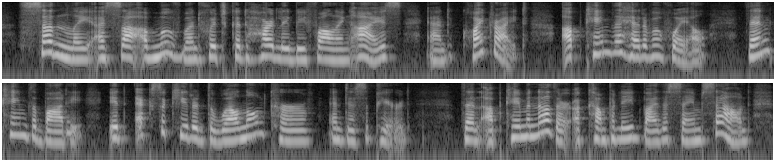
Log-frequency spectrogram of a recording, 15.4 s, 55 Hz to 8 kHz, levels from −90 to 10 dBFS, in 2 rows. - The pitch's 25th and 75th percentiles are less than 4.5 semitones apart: Yes, average, 3.7 semitones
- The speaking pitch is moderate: No, high, 220 Hz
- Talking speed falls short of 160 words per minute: Yes, average, 150 wpm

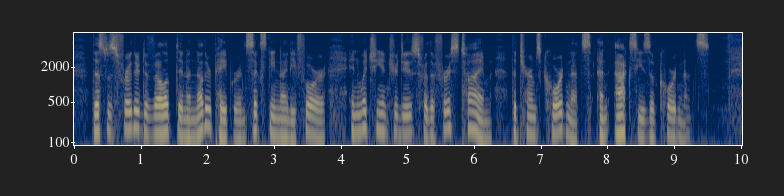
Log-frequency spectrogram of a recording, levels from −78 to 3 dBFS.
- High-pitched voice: No, medium, 145 Hz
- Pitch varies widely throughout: No, average, 3.4 semitones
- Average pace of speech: Yes, average, 155 wpm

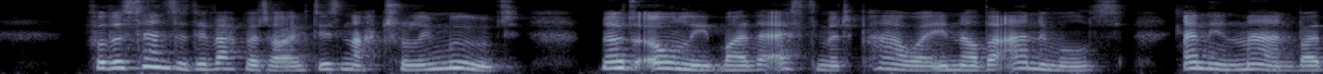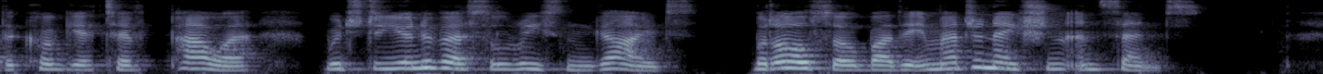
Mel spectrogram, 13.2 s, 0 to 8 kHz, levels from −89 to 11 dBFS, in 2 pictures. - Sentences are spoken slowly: No, average, 160 wpm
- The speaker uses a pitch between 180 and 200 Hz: No, high, 210 Hz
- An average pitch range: Yes, average, 4.2 semitones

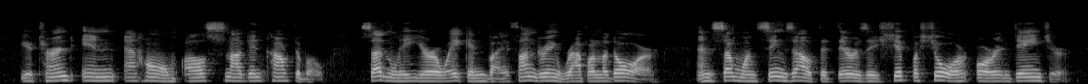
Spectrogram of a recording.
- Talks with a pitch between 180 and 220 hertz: No, medium, 165 Hz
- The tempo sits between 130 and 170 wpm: No, average, 180 wpm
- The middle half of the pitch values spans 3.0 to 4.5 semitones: No, narrow, 2.5 semitones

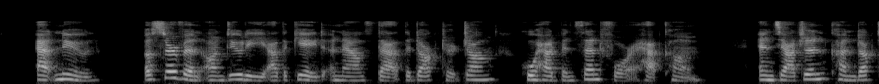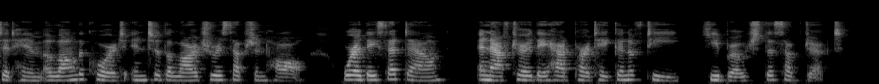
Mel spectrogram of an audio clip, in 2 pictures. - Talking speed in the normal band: Yes, average, 165 wpm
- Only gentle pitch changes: Yes, narrow, 2.3 semitones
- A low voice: No, high, 200 Hz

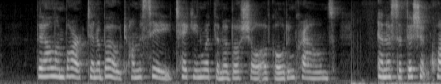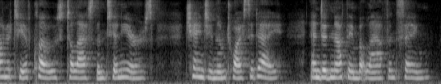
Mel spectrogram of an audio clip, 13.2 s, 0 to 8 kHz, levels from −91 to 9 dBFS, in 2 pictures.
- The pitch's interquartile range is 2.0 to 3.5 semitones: Yes, narrow, 2.5 semitones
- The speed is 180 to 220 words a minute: Yes, average, 185 wpm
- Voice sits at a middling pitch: No, high, 245 Hz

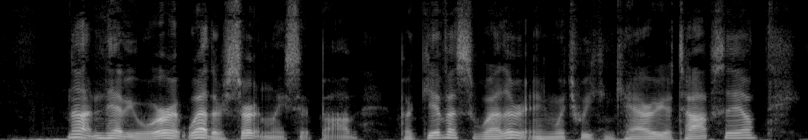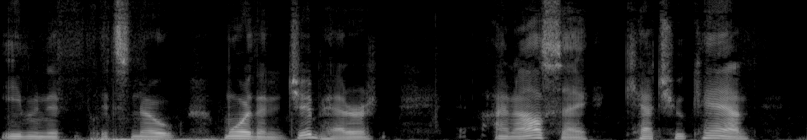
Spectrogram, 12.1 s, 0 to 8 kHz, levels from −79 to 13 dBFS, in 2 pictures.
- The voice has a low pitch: Yes, low, 110 Hz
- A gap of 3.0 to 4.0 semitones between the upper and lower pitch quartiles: No, average, 5.3 semitones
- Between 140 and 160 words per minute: No, average, 170 wpm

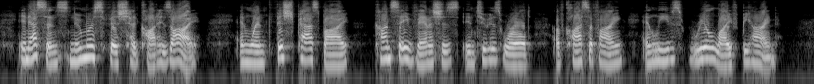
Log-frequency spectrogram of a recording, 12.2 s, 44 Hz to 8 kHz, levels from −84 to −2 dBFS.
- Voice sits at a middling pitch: Yes, medium, 175 Hz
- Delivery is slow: Yes, slow, 125 wpm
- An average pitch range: Yes, average, 4.1 semitones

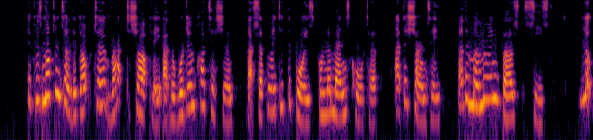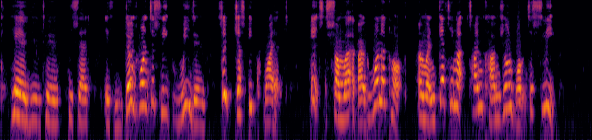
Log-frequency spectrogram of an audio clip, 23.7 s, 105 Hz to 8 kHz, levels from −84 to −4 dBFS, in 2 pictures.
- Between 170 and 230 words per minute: No, average, 155 wpm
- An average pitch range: No, wide, 8.2 semitones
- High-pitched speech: Yes, very high, 250 Hz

